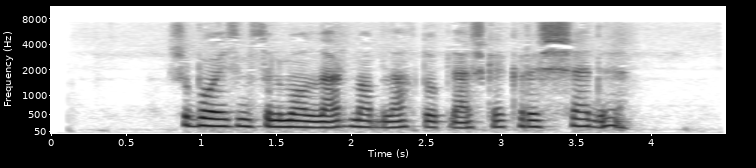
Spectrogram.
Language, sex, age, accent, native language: Uzbek, female, 35+, Namangan, Uzbek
